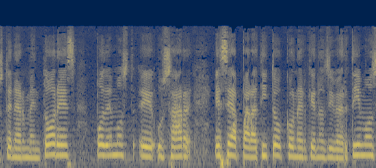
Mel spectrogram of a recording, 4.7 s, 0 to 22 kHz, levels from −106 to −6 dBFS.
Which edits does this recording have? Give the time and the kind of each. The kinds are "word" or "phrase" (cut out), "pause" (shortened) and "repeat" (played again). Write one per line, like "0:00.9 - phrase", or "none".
none

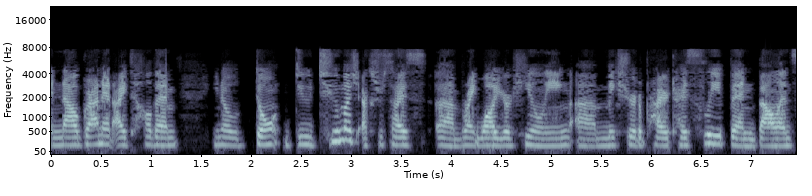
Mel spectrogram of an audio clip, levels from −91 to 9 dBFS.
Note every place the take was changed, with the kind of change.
0:04.3 - word

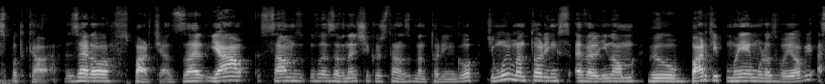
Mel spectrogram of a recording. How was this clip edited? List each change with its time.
0:04.8 - pause
0:06.4 - pause
0:07.2 - word

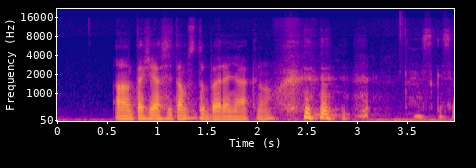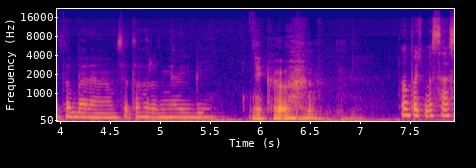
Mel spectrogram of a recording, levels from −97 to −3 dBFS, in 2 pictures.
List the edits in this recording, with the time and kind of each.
none

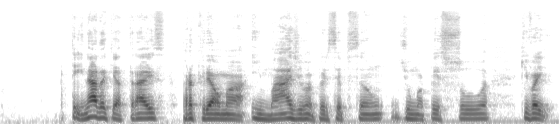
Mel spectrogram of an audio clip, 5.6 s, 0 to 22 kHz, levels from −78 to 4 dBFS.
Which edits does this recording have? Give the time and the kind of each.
0:01.7 - pause

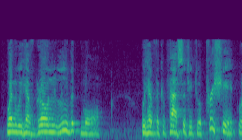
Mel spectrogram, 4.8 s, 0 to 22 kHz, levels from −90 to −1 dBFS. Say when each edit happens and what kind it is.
none

